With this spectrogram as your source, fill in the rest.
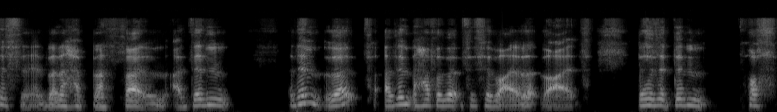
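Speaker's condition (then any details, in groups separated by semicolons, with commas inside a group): Tongue cancer, tongue removed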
